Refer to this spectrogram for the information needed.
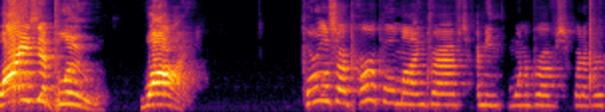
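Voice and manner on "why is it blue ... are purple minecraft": very loud, full-volume yelling. Making fun of a Minecraft trailer, the speaker is yelling at the trailer. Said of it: "I'm just yelling at the trailer".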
